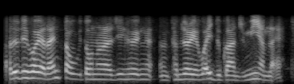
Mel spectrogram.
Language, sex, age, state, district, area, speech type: Manipuri, male, 18-30, Manipur, Kangpokpi, urban, conversation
